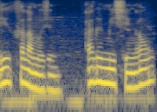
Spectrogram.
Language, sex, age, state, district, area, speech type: Bodo, female, 45-60, Assam, Baksa, rural, spontaneous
